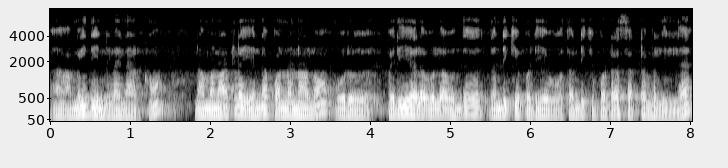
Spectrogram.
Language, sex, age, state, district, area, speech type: Tamil, male, 45-60, Tamil Nadu, Pudukkottai, rural, spontaneous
